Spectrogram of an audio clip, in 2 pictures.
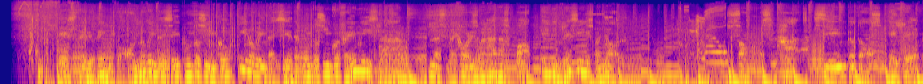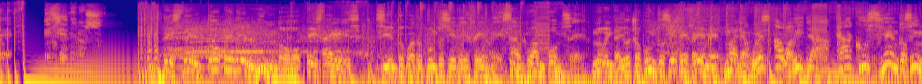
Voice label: LATAM Spanish Male Radio Imaging; AC-HOT-URBAN

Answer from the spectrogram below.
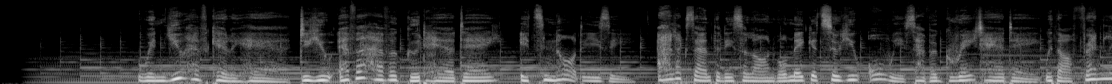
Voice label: Foreign British

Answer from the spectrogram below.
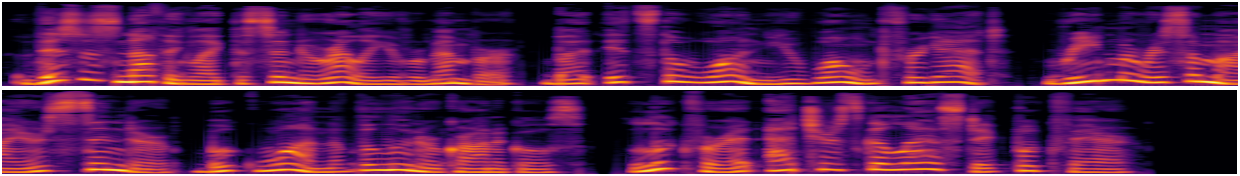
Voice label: English Sample

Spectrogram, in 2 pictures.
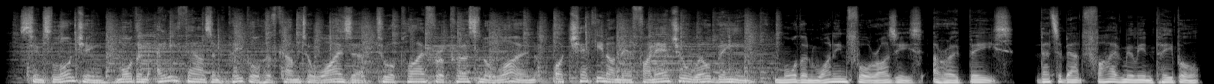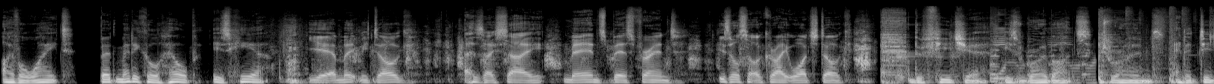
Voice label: Explainer Elearning

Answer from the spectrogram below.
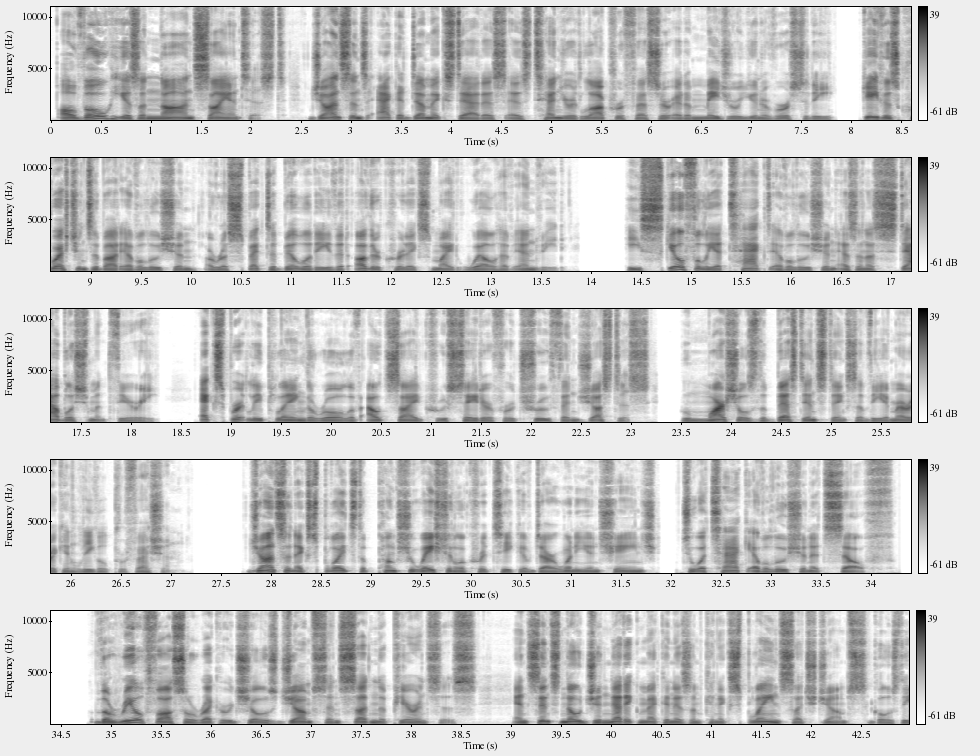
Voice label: Non-fiction Audiobook Narration

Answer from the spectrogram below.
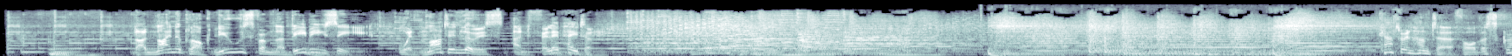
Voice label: TV voiceovers

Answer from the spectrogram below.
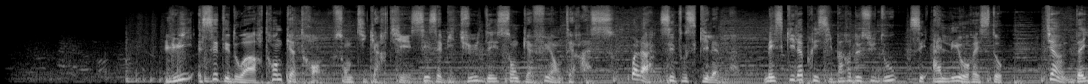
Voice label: CORPORATE WEB; La Fourchette

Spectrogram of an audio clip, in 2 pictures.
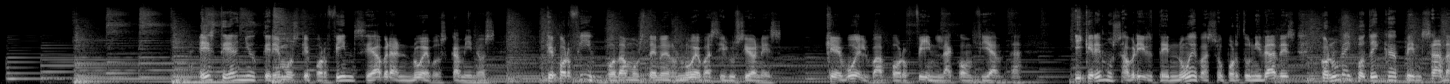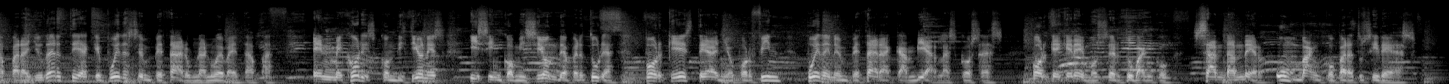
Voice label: Bank Ad

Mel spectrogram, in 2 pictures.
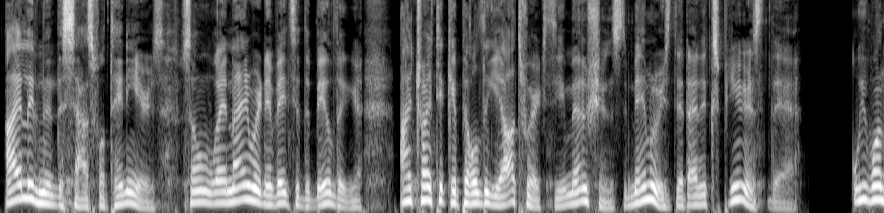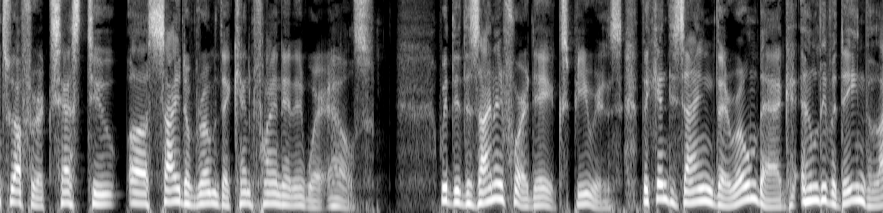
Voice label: English; Designer For A Day

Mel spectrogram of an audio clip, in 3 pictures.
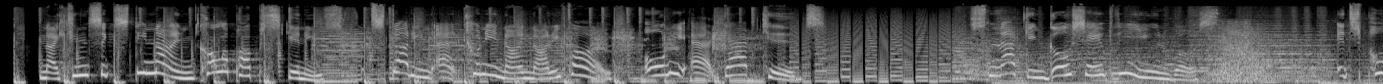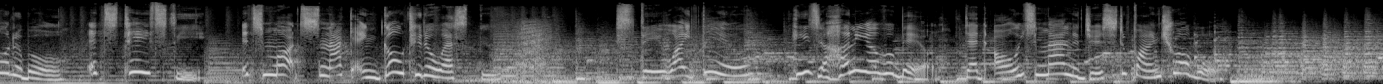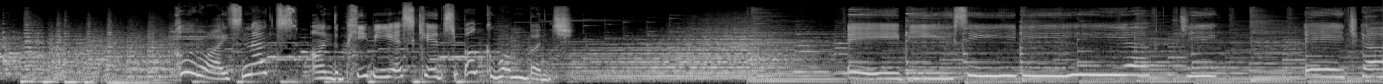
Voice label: voice over

